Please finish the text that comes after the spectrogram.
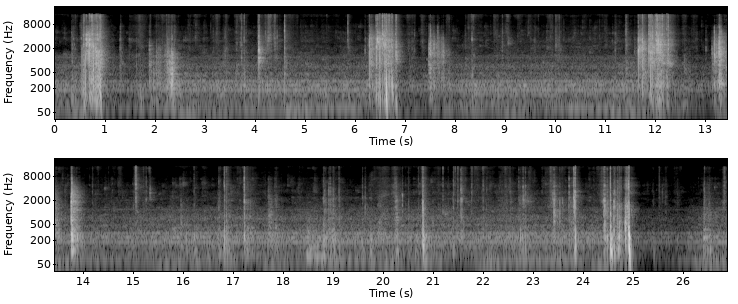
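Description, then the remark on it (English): A deck of tarot cards being shuffled, with several sharp riffling bursts spaced irregularly between softer handling and sliding sounds, no voices present. “But um, we're going to shuffle.”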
